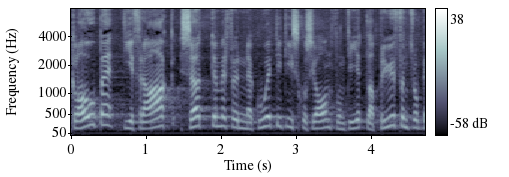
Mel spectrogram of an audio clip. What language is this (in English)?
Swiss German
